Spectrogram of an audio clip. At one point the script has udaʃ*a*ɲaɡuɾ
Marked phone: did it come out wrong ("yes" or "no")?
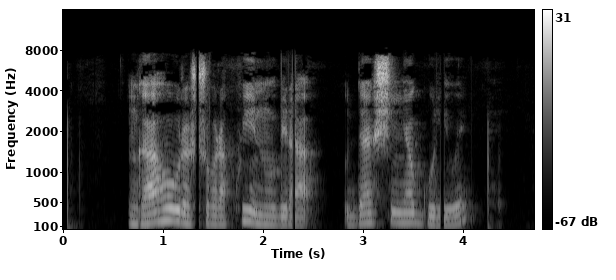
yes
